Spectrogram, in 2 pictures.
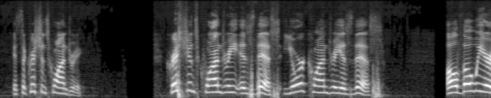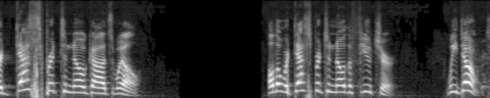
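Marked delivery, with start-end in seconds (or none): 0.2-1.2 very fast delivery. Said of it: "Try saying that fourteen times fast".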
